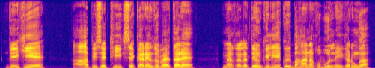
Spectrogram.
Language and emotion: Urdu, angry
